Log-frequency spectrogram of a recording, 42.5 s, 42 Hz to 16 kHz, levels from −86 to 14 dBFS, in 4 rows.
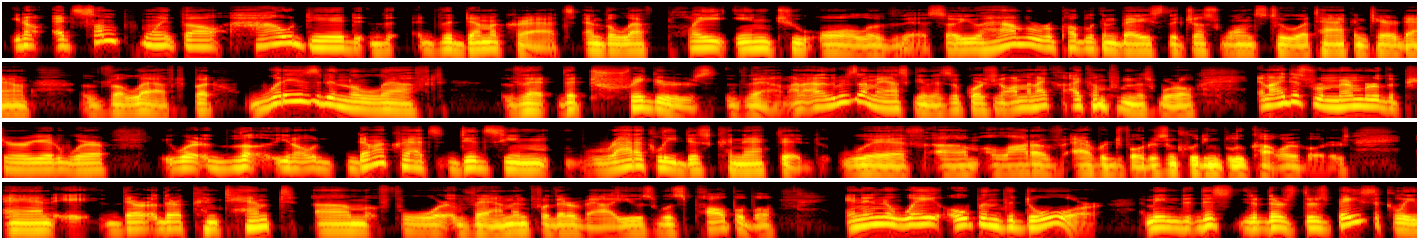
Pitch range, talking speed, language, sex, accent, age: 95-135 Hz, 165 wpm, English, male, American, 50-69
